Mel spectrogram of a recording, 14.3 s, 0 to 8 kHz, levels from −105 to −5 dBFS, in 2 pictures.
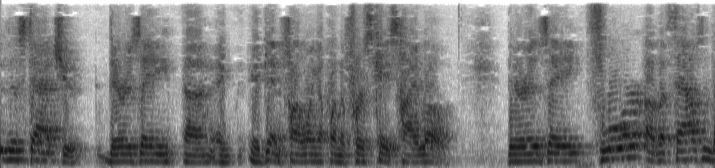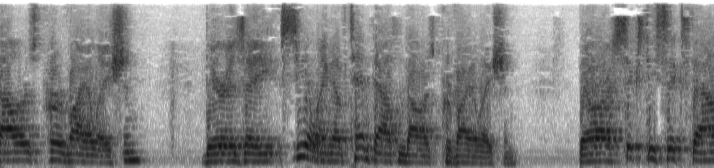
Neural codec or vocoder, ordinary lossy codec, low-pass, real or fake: none; MP3, 64 kbps; 7.2 kHz; real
